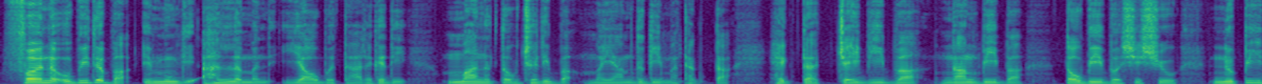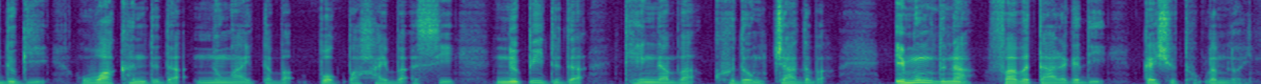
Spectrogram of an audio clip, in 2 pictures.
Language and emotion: Manipuri, neutral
